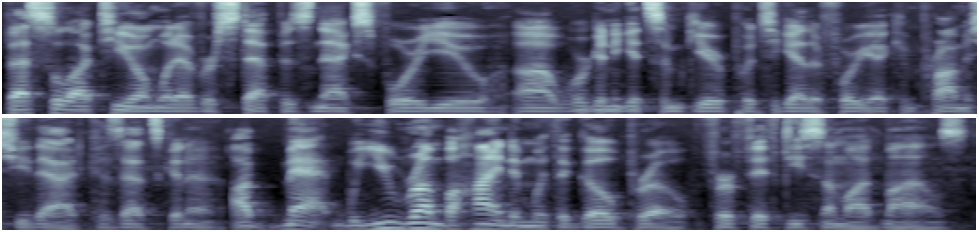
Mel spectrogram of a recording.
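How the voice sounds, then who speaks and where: A man with a fairly low voice hosts a podcast. He talks casually and informally, keeping up a bantering tone with the people around him. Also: fast talker, hardly any pauses. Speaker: podcast host. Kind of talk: casual chat, hosting.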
